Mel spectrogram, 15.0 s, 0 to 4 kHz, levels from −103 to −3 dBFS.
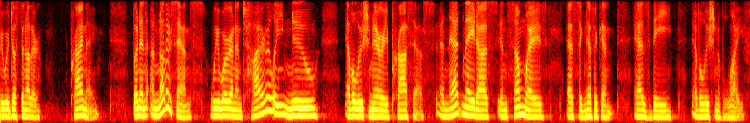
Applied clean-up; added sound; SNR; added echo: none; none; none; none.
